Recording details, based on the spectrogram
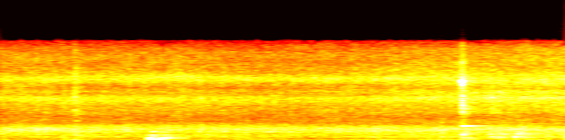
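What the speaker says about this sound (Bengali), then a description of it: "শাকটা একটু লাড়িয়ে মিশিয়ে আমি ঢাইকা দেবো" Water spinach greens with green chillies fry in a pan as they are stirred, making a low, soft sizzle with a few faint scraping stirs and one brief clink.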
